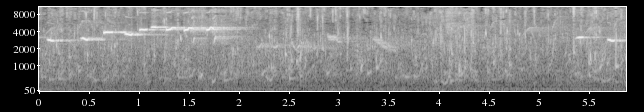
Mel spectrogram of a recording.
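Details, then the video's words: Sunda laughingthrush, a natural recording played to make a captive bird tamer and coax it to sing, morning or night: clear high whistled notes, some level and some sliding, come in short bursts at the start and end over a steady trickling water background. "Masteran Jongkangan Gacor jernih - terapi jongkangn - suara jongkangn ,suara alami (cingcoang)"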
